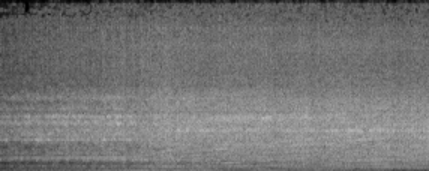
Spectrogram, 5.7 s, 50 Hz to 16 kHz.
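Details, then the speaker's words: Toyota/Lexus engine idling and revving fully loaded with the A/C on, charging steady at 14 volts: a steady hum with a rough hiss laid over it from the A/C side. Noisy A/C compressor. "now you might be wondering what that noise is with the air conditioning on we're we're hearing a noisy ac compressor on this vehicle"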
